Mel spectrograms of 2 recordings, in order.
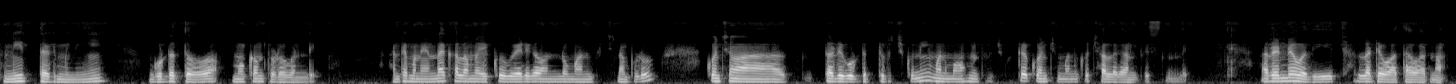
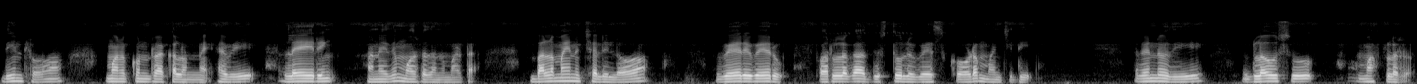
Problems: background sounds at intervals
